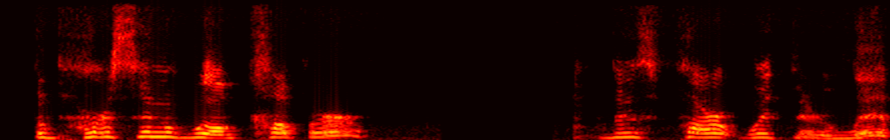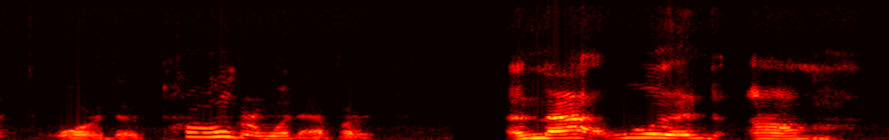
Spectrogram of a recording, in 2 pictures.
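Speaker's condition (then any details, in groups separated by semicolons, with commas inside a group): Cerebral palsy; quadriplegic, wheelchair user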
